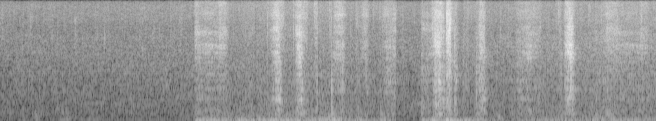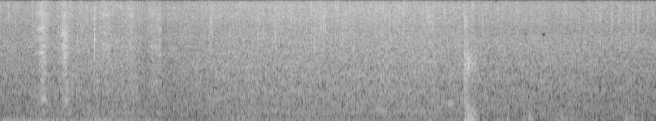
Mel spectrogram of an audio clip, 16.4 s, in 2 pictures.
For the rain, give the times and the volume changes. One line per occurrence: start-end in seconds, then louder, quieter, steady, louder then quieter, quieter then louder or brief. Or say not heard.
0.0-16.3 louder.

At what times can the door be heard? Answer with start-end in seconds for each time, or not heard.
13.6-14.2.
